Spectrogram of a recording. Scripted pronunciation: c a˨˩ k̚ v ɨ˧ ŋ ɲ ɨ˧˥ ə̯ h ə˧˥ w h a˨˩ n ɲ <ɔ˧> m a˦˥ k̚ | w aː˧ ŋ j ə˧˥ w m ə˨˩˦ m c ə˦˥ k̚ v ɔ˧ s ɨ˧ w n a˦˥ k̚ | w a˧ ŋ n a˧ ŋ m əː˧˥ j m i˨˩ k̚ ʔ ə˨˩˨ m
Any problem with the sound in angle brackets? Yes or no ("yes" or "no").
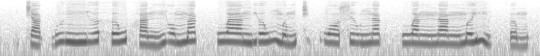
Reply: no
